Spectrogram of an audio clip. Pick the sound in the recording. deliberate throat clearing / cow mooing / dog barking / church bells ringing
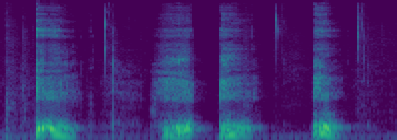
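deliberate throat clearing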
